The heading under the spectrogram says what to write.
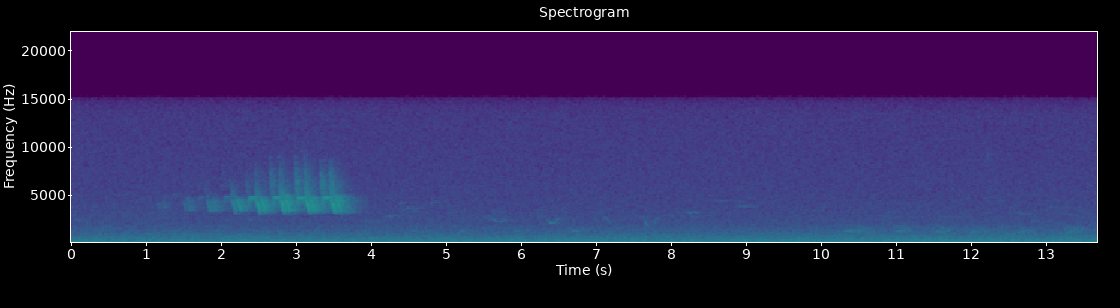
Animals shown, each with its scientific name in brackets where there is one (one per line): American Crow (Corvus brachyrhynchos)
Ovenbird (Seiurus aurocapilla)
Hermit Thrush (Catharus guttatus)
American Robin (Turdus migratorius)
